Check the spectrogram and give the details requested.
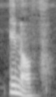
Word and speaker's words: enough: प्रोनाउंसिएशनटा टी अलग रही ENOUGH इटा के आम इनफ बोलिक पढ़सुँ इनफ है एफ रे फोर्स पढ़वा इनफ है इथिरे जेन ओ यूटा है और GH के फ पढ़ा जाऊे और ओ यूटा साइलेंट अच्छी इनफ ठीक अच्छे तो ये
